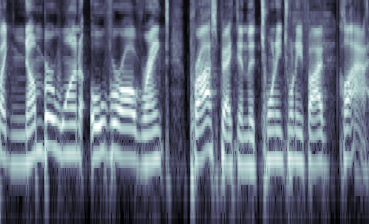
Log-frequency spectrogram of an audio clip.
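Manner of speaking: normal talking voice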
